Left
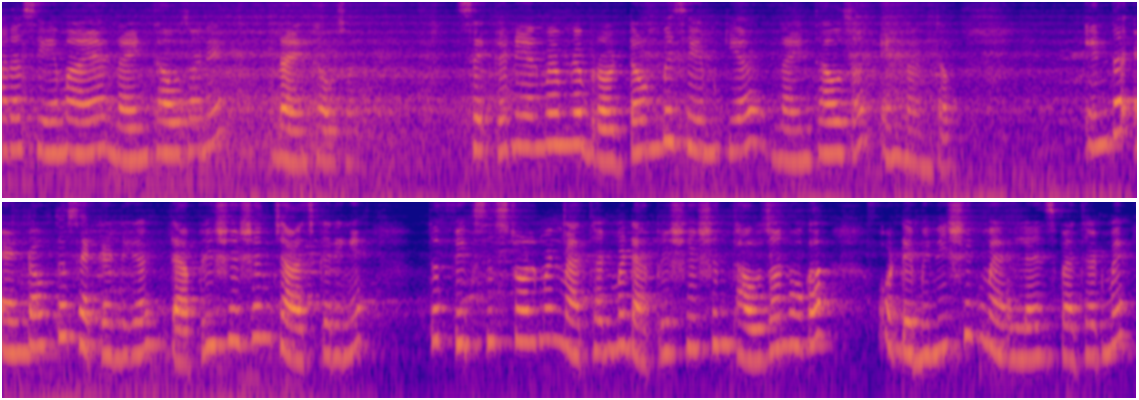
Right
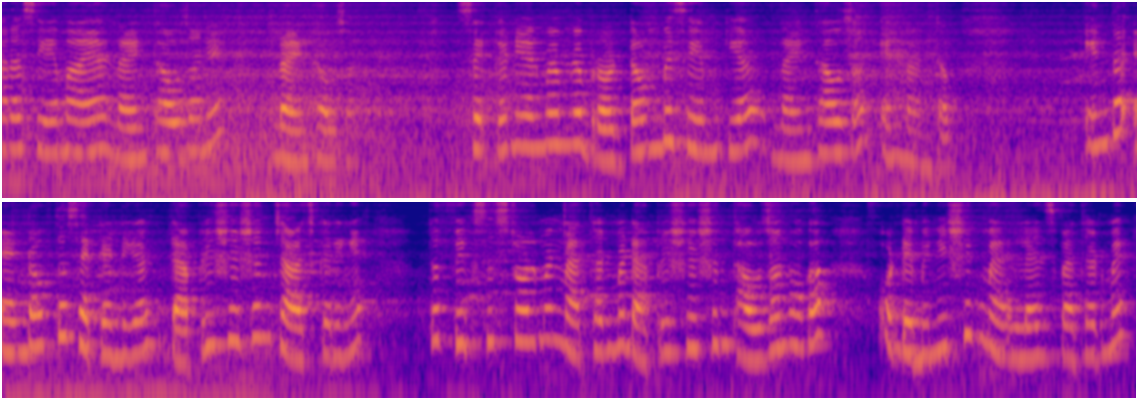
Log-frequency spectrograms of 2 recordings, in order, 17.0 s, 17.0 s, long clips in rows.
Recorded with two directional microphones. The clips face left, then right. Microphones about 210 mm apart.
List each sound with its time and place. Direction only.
0.0 s a woman's voice: 20° right (ahead or behind)
8.1 s a woman's voice: 30° right (ahead or behind)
